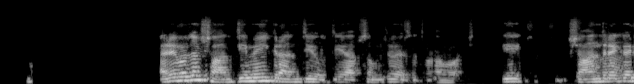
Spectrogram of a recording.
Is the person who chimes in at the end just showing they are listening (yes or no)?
yes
